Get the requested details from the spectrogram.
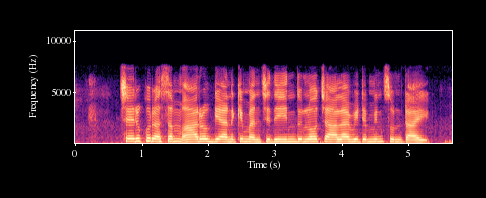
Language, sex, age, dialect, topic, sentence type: Telugu, female, 31-35, Telangana, agriculture, statement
